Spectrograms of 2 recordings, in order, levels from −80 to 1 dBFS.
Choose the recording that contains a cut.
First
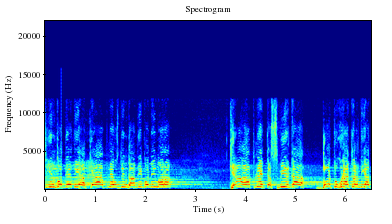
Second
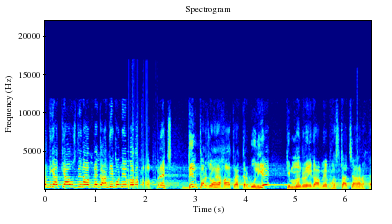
second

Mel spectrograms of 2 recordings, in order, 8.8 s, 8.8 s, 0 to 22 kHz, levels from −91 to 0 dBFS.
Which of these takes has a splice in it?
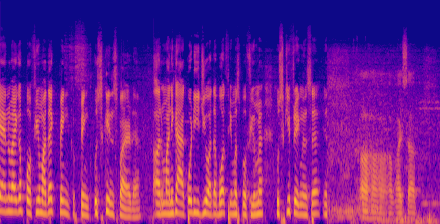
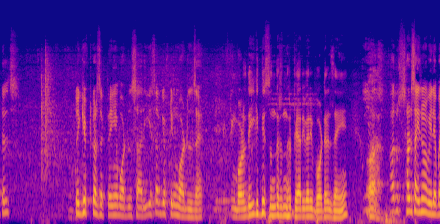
first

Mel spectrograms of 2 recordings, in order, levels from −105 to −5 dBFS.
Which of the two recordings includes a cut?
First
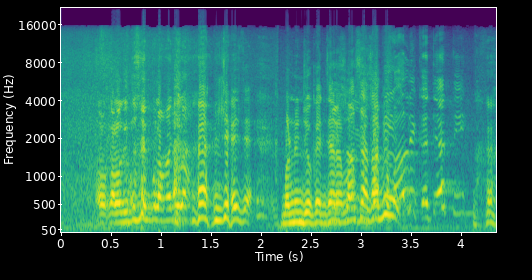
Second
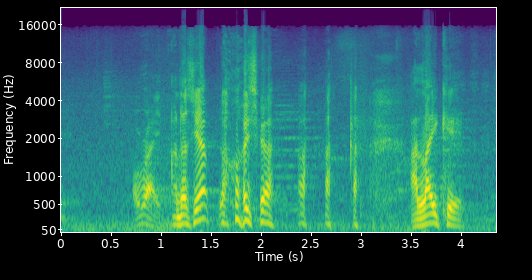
first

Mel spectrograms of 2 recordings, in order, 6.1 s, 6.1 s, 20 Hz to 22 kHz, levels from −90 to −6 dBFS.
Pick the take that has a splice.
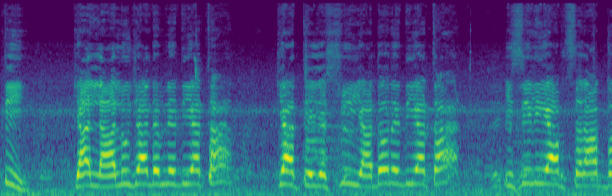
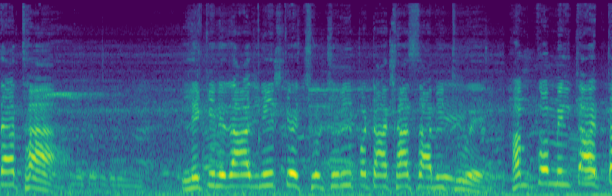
second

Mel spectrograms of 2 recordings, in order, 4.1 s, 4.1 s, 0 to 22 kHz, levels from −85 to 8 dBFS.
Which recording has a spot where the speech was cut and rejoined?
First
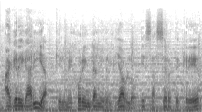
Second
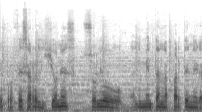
first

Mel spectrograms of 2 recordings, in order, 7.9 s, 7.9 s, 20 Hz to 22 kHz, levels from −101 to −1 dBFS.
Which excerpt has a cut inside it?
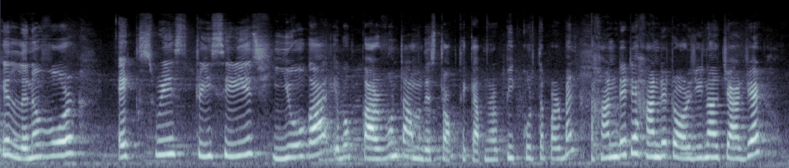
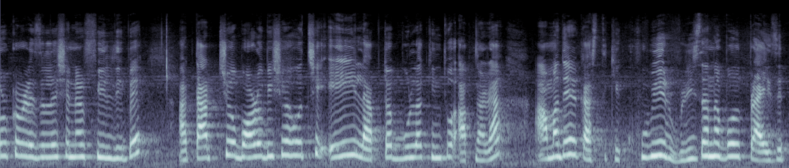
first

